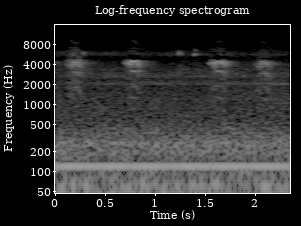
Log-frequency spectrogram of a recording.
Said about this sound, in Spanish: Por ejemplo, escuchemos esa ave que está por ahí. Todas las aves siempre vienen a dar un mensaje.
